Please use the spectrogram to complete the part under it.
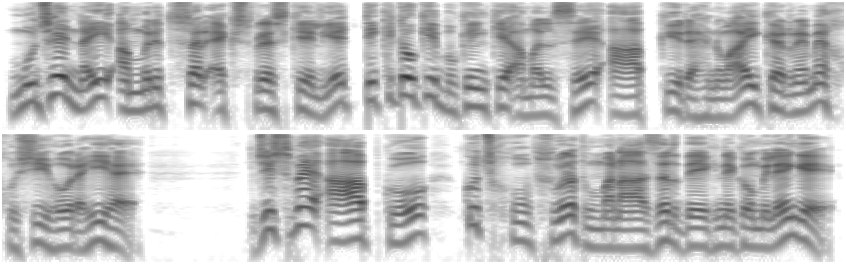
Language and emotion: Urdu, happy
